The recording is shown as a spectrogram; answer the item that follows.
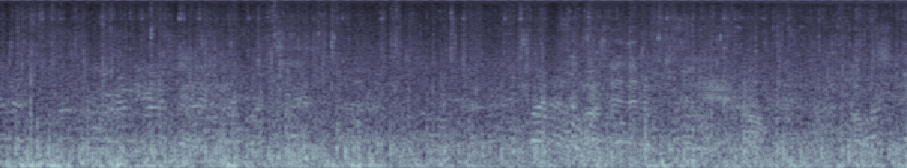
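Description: Hoofbeats of a field of standardbred pacers picking up speed at the start of a harness race: a dense, uneven clatter of many hooves, with faint voices in the background.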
